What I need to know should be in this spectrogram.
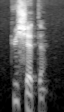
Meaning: spork
- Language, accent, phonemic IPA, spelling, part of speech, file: French, France, /kɥi.ʃɛt/, cuichette, noun, LL-Q150 (fra)-cuichette.wav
